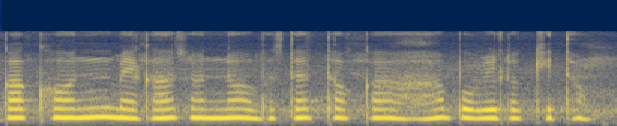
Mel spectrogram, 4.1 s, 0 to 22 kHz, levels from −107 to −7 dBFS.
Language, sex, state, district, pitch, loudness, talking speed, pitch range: Assamese, female, Assam, Kamrup Metropolitan, 265 Hz, -13 LUFS, 85 wpm, 255-270 Hz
